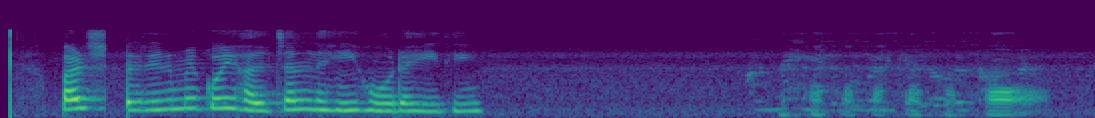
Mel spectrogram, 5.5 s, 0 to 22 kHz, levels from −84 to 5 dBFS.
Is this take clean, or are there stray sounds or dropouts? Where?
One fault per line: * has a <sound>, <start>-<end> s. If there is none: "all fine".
* has a dropout, 0.5-0.6 s
* has a laugh, 3.7-5.3 s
